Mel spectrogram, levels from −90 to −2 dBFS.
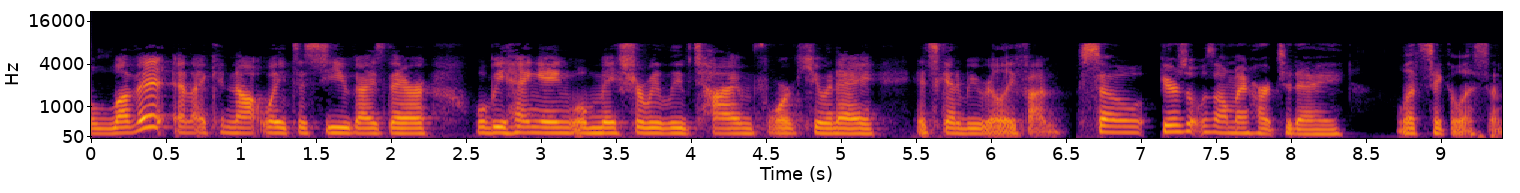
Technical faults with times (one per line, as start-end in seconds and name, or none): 0.00-9.41 Bluetooth LC3 compression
